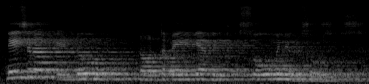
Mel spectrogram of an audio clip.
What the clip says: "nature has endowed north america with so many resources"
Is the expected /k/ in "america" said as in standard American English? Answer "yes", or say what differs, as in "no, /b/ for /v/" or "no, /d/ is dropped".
no, /k/ is dropped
